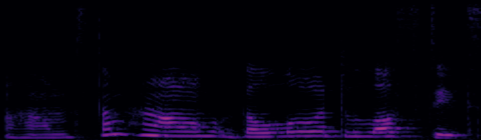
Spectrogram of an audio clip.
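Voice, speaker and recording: A woman's voice: on the high side, lively intonation, a little slow. A woman hosting a podcast, chatting casually and laughing often, with plenty of fillers. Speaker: podcast host. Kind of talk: casual chat.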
